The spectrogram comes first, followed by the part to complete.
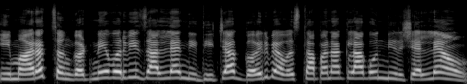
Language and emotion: Goan Konkani, angry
